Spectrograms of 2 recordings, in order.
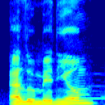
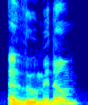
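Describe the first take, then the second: First: It is said with the extra i, ending '-nium'. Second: It is said without the extra i, ending '-num'. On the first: This is the original way of saying it. The speaker calls it right. "it's actually pronounced aluminium" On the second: This is the American way of saying it. The speaker calls it wrong. "let's get rid of the I, and let's say it like in a weird way"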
